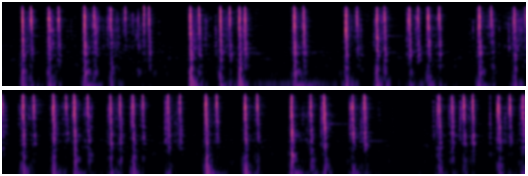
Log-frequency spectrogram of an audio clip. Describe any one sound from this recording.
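Keys clack on a keyboard in quick, uneven bursts of typing.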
